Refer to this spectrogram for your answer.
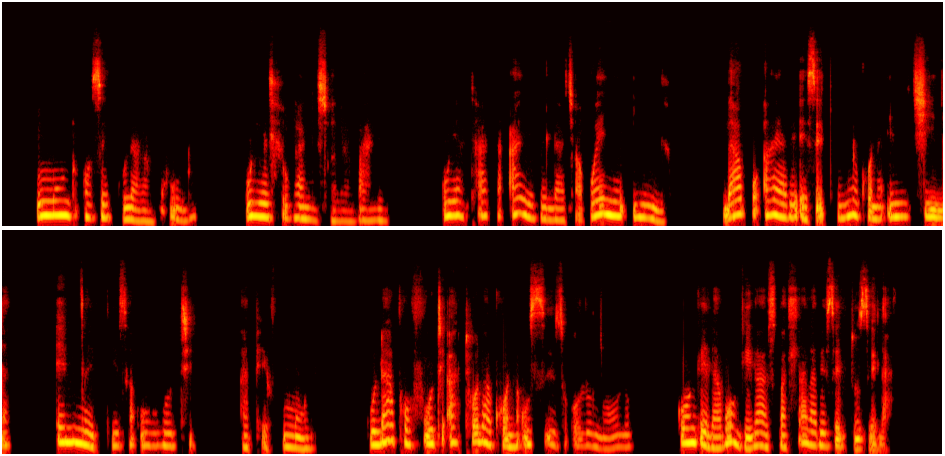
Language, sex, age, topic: North Ndebele, female, 50+, health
